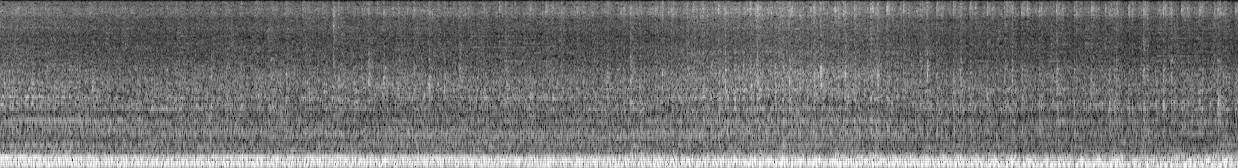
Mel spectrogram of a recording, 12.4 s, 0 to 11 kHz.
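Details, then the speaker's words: 1955 vehicle started for the first time since its engine was reinstalled. There is a deep, lumpy V8 idle with a harsh, raspy puff on every firing pulse. A hole in a header tube is suspected, giving a loud exhaust leak at idle. "is there a hole in the header sounds like there's a hole in the header in the tube over here for some reason"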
